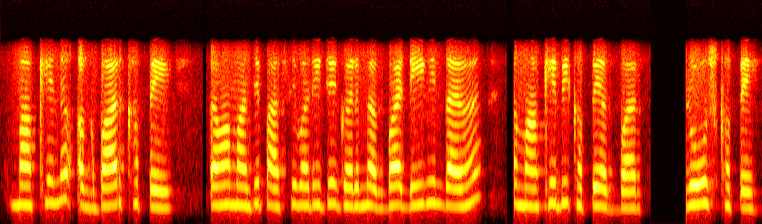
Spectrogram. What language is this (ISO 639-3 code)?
snd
